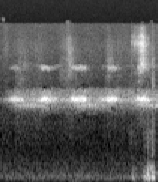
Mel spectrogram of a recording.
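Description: Cricket chirping in a steady, evenly pulsing high trill of about two to three chirps a second, the stock 'crickets' sound effect marking an awkward silence.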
